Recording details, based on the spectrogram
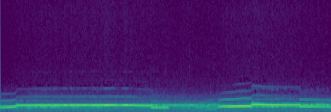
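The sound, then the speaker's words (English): A common loon's wail: long, mournful, steady-pitched tones that hold, dip slightly, then slide up to a higher note. Overlapping calls suggest more than one bird. It is loud, with no voices. “The prolonged, unmodulated tone sounds somewhat like a wolf's howl, doesn't it? We identify this as the whale call, reflecting its mournful qualities.”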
